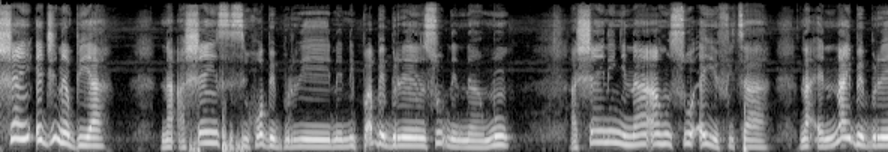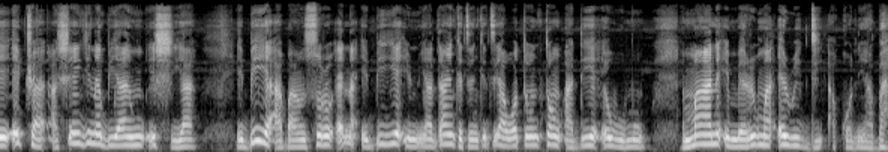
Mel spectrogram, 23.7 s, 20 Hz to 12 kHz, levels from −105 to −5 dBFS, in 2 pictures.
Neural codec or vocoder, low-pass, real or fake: none; 10.8 kHz; real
